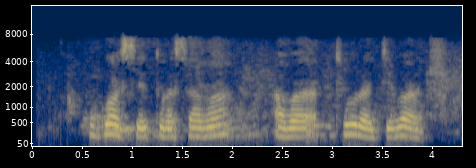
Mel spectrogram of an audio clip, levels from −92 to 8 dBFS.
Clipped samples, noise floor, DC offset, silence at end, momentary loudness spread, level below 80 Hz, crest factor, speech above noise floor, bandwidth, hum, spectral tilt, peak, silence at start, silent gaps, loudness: under 0.1%; -47 dBFS; under 0.1%; 0 s; 14 LU; -68 dBFS; 18 dB; 26 dB; 7.8 kHz; none; -4 dB/octave; -4 dBFS; 0.35 s; none; -21 LUFS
